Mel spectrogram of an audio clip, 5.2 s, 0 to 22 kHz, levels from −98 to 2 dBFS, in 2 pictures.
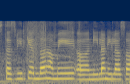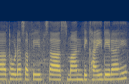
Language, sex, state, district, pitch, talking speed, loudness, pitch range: Hindi, female, Madhya Pradesh, Bhopal, 235 Hz, 195 wpm, -14 LUFS, 225-255 Hz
